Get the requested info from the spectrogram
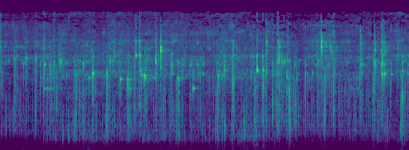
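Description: Sound effect of a long chain of small hard tiles toppling like dominoes: a dense, rapid clatter of light clicks and clinks that starts abruptly and keeps going without a break.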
